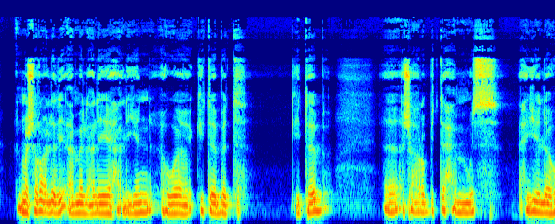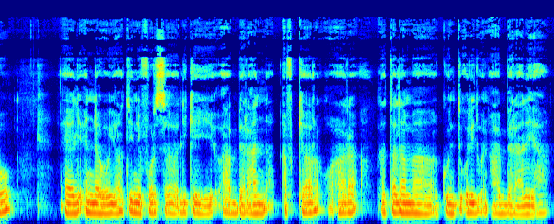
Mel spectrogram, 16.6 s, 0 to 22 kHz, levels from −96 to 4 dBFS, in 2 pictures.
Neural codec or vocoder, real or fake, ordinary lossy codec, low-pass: none; real; MP3, 64 kbps; 19.8 kHz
